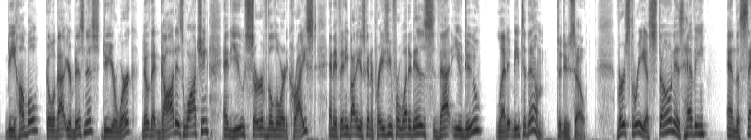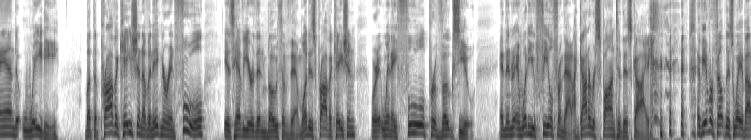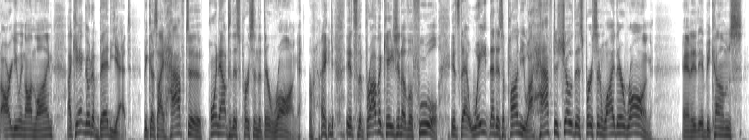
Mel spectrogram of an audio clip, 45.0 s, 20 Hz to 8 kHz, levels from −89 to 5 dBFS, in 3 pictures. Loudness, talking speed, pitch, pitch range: -17 LUFS, 195 wpm, 145 Hz, 125-170 Hz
